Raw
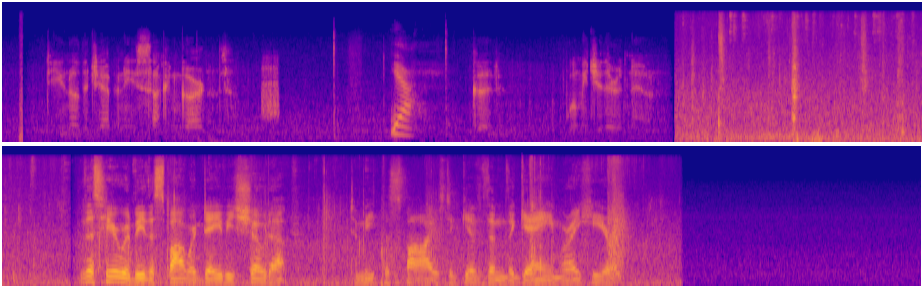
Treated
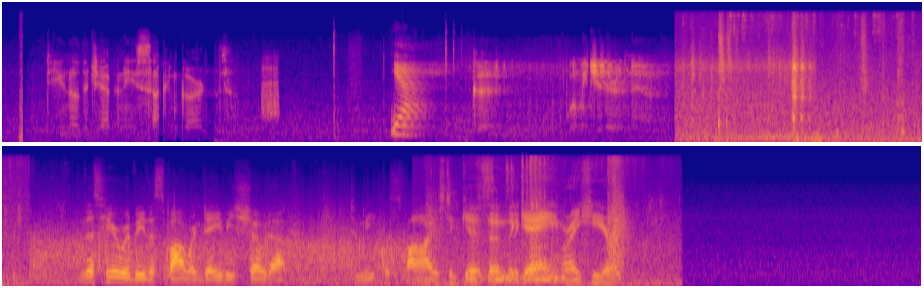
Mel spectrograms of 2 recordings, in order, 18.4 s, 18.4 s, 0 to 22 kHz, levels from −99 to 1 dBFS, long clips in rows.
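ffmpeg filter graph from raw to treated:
ffmpeg -i in.wav -filter_complex "[0:a]asettb=1/sr,asplit=3[link_01][link_02][link_03];[link_01]atrim=end=1.564[link_04];[link_02]atrim=start=1.56:end=2.12,asetpts=PTS-STARTPTS,afade=type=in:duration=0.004:curve=qsin,afade=type=out:start_time=0.556:duration=0.004:curve=qsin,agate=range=-14dB:threshold=-50dB:ratio=16:release=100:detection=peak,highpass=170,lowpass=4600,acompressor=threshold=-39dB:ratio=10:attack=3.2:release=140:knee=1:detection=peak[link_05];[link_03]atrim=start=2.116[link_06];[link_04][link_05]acrossfade=duration=0.004:curve1=hsin:curve2=qsin[link_07];[link_07][link_06]acrossfade=duration=0.004:curve1=qsin:curve2=hsin,asettb=1/sr,asplit=3[link_08][link_09][link_10];[link_08]atrim=end=3.924[link_11];[link_09]atrim=start=3.92:end=8.14,asetpts=PTS-STARTPTS,afade=type=in:duration=0.004:curve=qsin,afade=type=out:start_time=4.216:duration=0.004:curve=qsin,equalizer=frequency=3300:width_type=o:width=0.72:gain=13,acompressor=mode=upward:threshold=-46dB:ratio=2.5:attack=3.2:release=140:knee=2.83:detection=peak,aecho=1:1:78|156|234|312:0.422|0.131|0.0405|0.0126,atrim=end_sample=186102[link_12];[link_10]atrim=start=8.136[link_13];[link_11][link_12]acrossfade=duration=0.004:curve1=hsin:curve2=qsin[link_14];[link_14][link_13]acrossfade=duration=0.004:curve1=qsin:curve2=hsin,asettb=1/sr,asplit=3[link_15][link_16][link_17];[link_15]atrim=end=9.474[link_18];[link_16]atrim=start=9.47:end=13.3,asetpts=PTS-STARTPTS,afade=type=in:duration=0.004:curve=qsin,afade=type=out:start_time=3.826:duration=0.004:curve=qsin,aeval=exprs='val(0)+0.5*0.0473*sgn(val(0))':channel_layout=same,bandpass=frequency=1100:width_type=q:width=1.4,tiltshelf=frequency=1100:gain=9.5[link_19];[link_17]atrim=start=13.296[link_20];[link_18][link_19]acrossfade=duration=0.004:curve1=hsin:curve2=qsin[link_21];[link_21][link_20]acrossfade=duration=0.004:curve1=qsin:curve2=hsin,asettb=1/sr,asplit=3[link_22][link_23][link_24];[link_22]atrim=end=13.834[link_25];[link_23]atrim=start=13.83:end=14.84,asetpts=PTS-STARTPTS,afade=type=in:duration=0.004:curve=qsin,afade=type=out:start_time=1.006:duration=0.004:curve=qsin,highpass=frequency=130:width=0.5412,highpass=frequency=130:width=1.3066,highshelf=frequency=9100:gain=4.5,asplit=2[link_26][link_27];[link_27]adelay=44,volume=-2.5dB[link_28];[link_26][link_28]amix=inputs=2:normalize=0,atrim=end_sample=44541[link_29];[link_24]atrim=start=14.836[link_30];[link_25][link_29]acrossfade=duration=0.004:curve1=hsin:curve2=qsin[link_31];[link_31][link_30]acrossfade=duration=0.004:curve1=qsin:curve2=hsin" out.wav

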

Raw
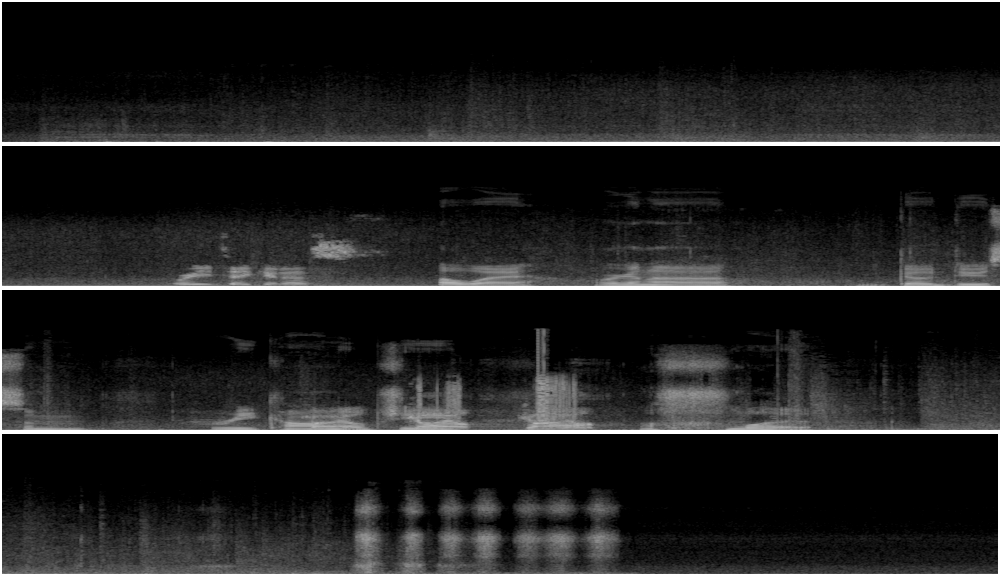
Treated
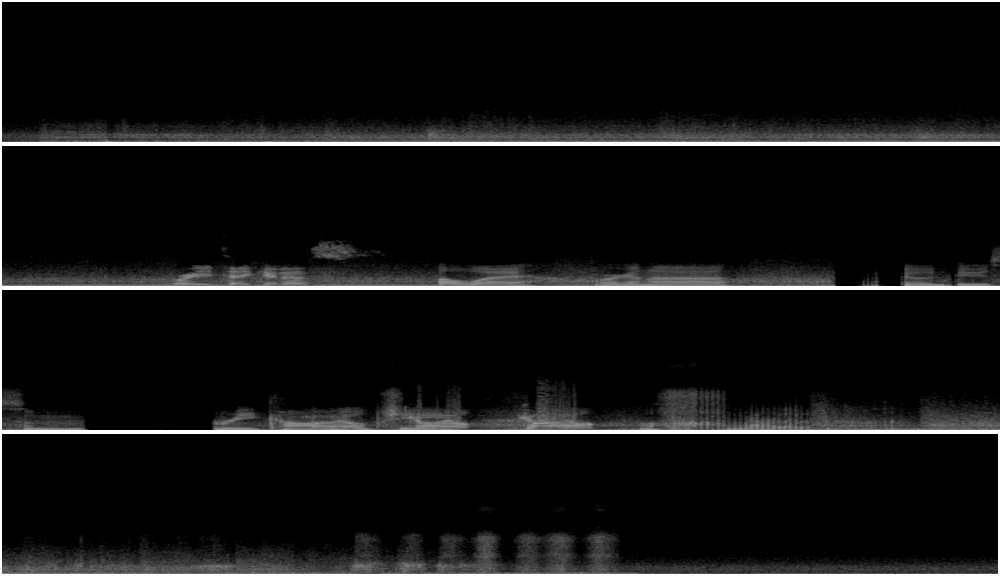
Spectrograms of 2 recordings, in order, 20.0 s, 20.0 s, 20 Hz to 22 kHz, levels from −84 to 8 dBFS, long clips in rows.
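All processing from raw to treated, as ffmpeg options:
ffmpeg -i in.wav -filter_complex "[0:a]asettb=1/sr,asplit=3[link_01][link_02][link_03];[link_01]atrim=end=9.164[link_04];[link_02]atrim=start=9.16:end=11.09,asetpts=PTS-STARTPTS,afade=type=in:duration=0.004:curve=qsin,afade=type=out:start_time=1.926:duration=0.004:curve=qsin,agate=range=-38dB:threshold=-34dB:ratio=16:release=100:detection=peak,bass=frequency=250:gain=-5,treble=frequency=4000:gain=-13,acrossover=split=360|3000[link_05][link_06][link_07];[link_06]acompressor=threshold=-51dB:ratio=2:attack=3.2:release=140:knee=2.83:detection=peak[link_08];[link_05][link_08][link_07]amix=inputs=3:normalize=0[link_09];[link_03]atrim=start=11.086[link_10];[link_04][link_09]acrossfade=duration=0.004:curve1=hsin:curve2=qsin[link_11];[link_11][link_10]acrossfade=duration=0.004:curve1=qsin:curve2=hsin,asettb=1/sr,asplit=3[link_12][link_13][link_14];[link_12]atrim=end=13.464[link_15];[link_13]atrim=start=13.46:end=14.03,asetpts=PTS-STARTPTS,afade=type=in:duration=0.004:curve=qsin,afade=type=out:start_time=0.566:duration=0.004:curve=qsin,lowpass=6800,asoftclip=type=hard:threshold=-25.5dB,tremolo=f=36:d=0.919[link_16];[link_14]atrim=start=14.026[link_17];[link_15][link_16]acrossfade=duration=0.004:curve1=hsin:curve2=qsin[link_18];[link_18][link_17]acrossfade=duration=0.004:curve1=qsin:curve2=hsin,asettb=1/sr,asplit=3[link_19][link_20][link_21];[link_19]atrim=end=16.564[link_22];[link_20]atrim=start=16.56:end=17.27,asetpts=PTS-STARTPTS,afade=type=in:duration=0.004:curve=qsin,afade=type=out:start_time=0.706:duration=0.004:curve=qsin,lowpass=frequency=6800:width=0.5412,lowpass=frequency=6800:width=1.3066,acompressor=threshold=-35dB:ratio=10:attack=3.2:release=140:knee=1:detection=peak[link_23];[link_21]atrim=start=17.266[link_24];[link_22][link_23]acrossfade=duration=0.004:curve1=hsin:curve2=qsin[link_25];[link_25][link_24]acrossfade=duration=0.004:curve1=qsin:curve2=hsin,lowpass=1300,equalizer=frequency=370:width=0.84:gain=-10.5,acompressor=threshold=-40dB:ratio=4,volume=6dB" out.wav

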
